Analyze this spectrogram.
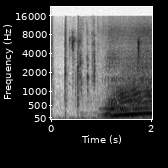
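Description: A car engine starts and revs up.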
